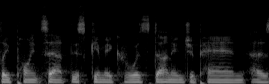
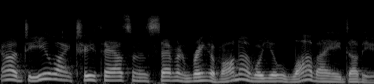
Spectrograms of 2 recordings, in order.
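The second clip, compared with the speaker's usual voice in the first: a sneering, higher mock voice for the critics; 5 semitones higher than usual. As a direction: parody the smug fans dismissively. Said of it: "I've seen some people be like".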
